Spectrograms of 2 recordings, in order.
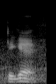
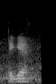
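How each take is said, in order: Both takes have the same delivery.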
